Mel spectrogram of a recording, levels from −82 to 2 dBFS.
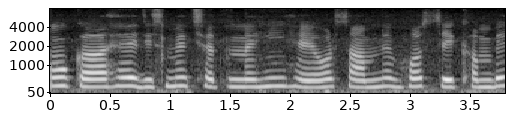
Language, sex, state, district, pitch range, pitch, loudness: Hindi, female, Bihar, West Champaran, 245-275 Hz, 250 Hz, -15 LUFS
